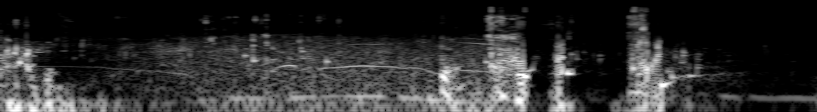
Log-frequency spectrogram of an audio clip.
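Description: Water splashes as the surface breaks.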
